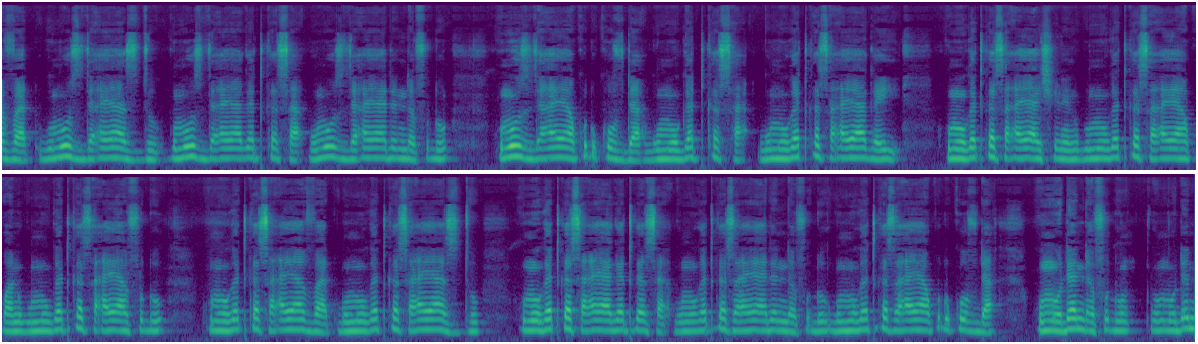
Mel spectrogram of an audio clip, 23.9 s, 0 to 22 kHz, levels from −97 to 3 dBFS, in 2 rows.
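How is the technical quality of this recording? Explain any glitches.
Nothing in the recording stood out as a technical problem on listening, so there are no glitches to explain.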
